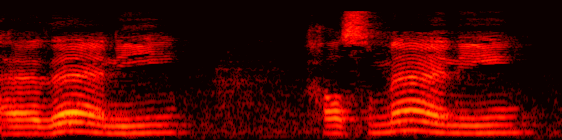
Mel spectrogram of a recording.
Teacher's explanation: وإنما نون المثنى تتميز عن نون جمع المذكر السالم بأنها مكسورة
